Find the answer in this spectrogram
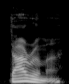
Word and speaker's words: Daruma: to the Ruma or DaRuMa DaRuMa I want to say because you're Japanese and they tend to emphasize yeah on the first syllable yeah and it sees on first syllable way those the art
